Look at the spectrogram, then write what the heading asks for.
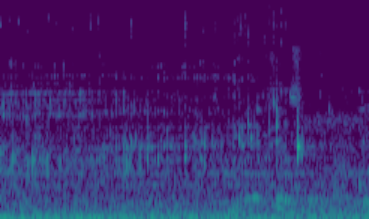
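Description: Wine poured from a bottle tipped nearly upside down, a faint, steady trickle with small gurgles and a brief louder splash near the end, no voices.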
